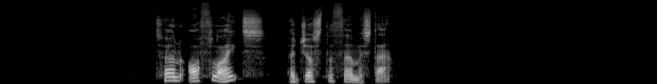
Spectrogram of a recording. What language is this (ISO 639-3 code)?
eng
